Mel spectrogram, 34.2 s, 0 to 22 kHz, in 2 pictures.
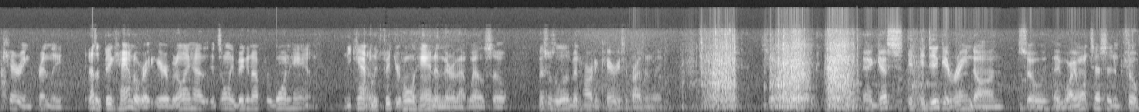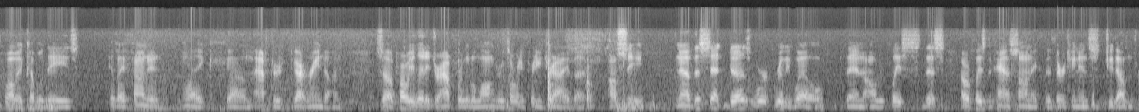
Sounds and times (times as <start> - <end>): Speech: 0.0 - 10.0, 11.4 - 12.2, 12.9 - 34.1.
